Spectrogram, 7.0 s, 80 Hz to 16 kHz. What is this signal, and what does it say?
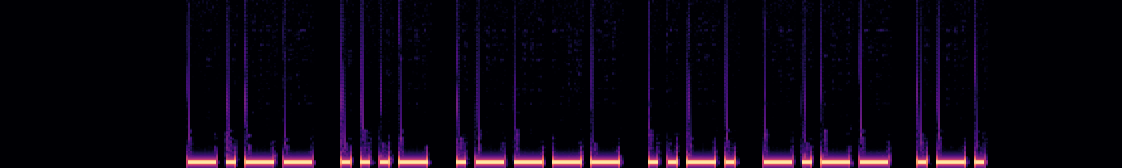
Morse code, heard as a keyed tone, about 20 wpm, 700 Hz. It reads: YV1FYR
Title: DXCC-100 Call Signs - 6 Characters - 20wpm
